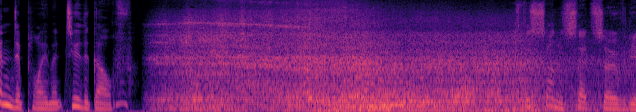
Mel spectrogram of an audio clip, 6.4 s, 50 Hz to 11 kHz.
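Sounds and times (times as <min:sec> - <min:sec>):
speech: 0:00.0 - 0:02.2, 0:05.2 - 0:06.3
navy jet landing on aircraft carrier: 0:01.4 - 0:06.3.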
